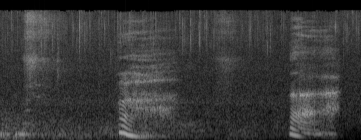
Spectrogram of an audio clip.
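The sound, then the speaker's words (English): Rain falls in a steady, even hiss, and two long, groaning, sighing tones slide downward in pitch over it, one at about two and a half seconds and another near six seconds. “Mr. Grown-Up ran outside into the rain. Wait, I have an umbrella.”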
